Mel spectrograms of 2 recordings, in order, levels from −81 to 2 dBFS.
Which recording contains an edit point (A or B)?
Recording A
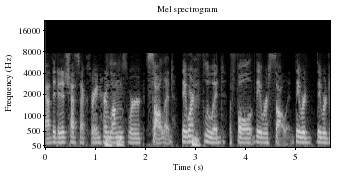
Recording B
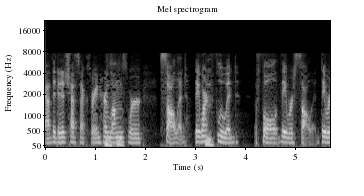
A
